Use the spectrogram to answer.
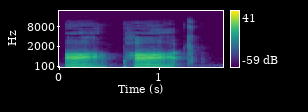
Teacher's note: we don't pronounce the AR as an R. We just lengthen that A sound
